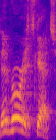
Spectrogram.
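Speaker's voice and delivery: normal talking voice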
